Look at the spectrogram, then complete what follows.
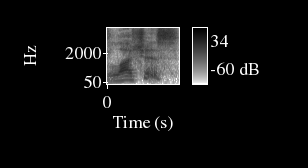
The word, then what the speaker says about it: Lucious: your middle name is luscious it's lucious but i pronounce it luscious everybody calls me luscious oh need some help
